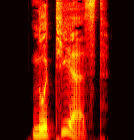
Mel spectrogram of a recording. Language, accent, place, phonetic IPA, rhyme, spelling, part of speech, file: German, Germany, Berlin, [noˈtiːɐ̯st], -iːɐ̯st, notierst, verb, De-notierst.ogg
- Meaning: second-person singular present of notieren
